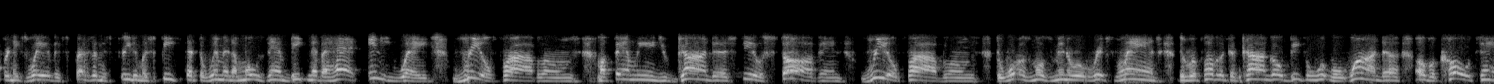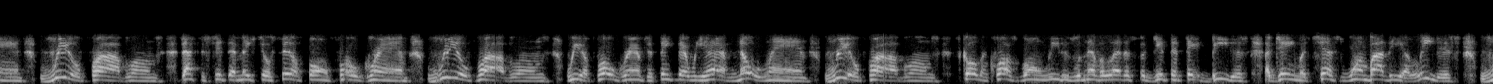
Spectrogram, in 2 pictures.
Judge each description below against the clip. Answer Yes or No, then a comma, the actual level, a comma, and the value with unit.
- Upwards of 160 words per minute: Yes, average, 175 wpm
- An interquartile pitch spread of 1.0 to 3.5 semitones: No, average, 4.6 semitones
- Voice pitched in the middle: No, high, 205 Hz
